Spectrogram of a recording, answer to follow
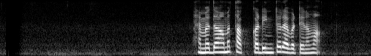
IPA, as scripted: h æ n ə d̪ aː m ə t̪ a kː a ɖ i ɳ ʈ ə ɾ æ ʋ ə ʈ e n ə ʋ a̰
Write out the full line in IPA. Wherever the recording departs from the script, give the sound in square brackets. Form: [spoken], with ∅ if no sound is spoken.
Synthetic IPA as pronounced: h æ [m] ə d̪ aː m ə t̪ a kː a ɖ i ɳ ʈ ə ɾ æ ʋ ə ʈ e n ə ʋ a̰

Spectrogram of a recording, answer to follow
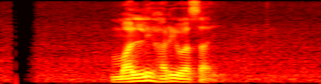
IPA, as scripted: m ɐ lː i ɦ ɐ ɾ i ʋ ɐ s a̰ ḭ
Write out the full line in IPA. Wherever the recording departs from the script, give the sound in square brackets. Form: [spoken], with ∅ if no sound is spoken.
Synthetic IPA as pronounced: m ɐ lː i ɦ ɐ ɾ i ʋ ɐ s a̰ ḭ

